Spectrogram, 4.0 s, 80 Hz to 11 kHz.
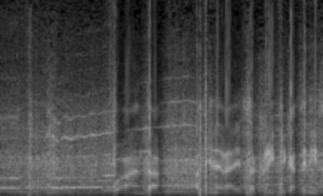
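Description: Mitsubishi Lancer N4 rally car's turbocharged four-cylinder engine heard from inside the cabin, pulling hard under acceleration with its pitch rising.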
